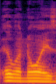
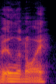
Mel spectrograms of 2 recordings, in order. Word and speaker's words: Illinois: And then on top of that, he said Illinois instead of Illinois. – Can't you say Illinois? – The S is silent, buddy.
